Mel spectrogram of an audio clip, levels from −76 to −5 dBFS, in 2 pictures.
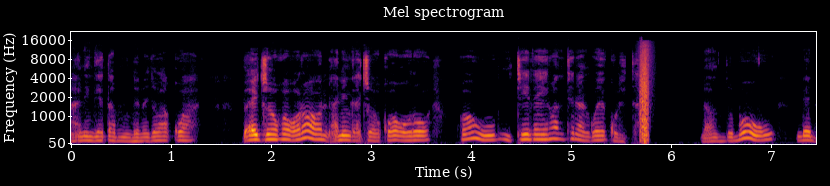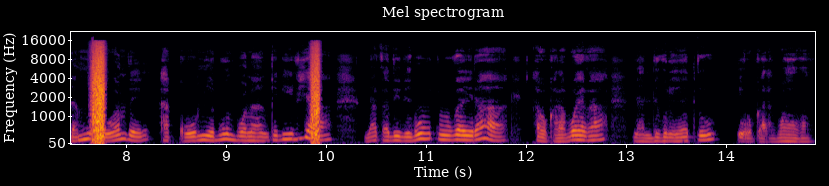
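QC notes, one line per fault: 5.60–5.87 s, 7.59–7.83 s, 9.81–9.97 s: wireless microphone noise hits. The FM radio link fades and receiver noise bursts through as a short swish of static, visible as broadband vertical smears on the spectrogram.
8.84–9.39 s: drift correction step. The speech slows about 5.3% and drops roughly 95 cents, nearly a semitone, likely from clock-matching software resetting playback rate. On the spectrogram, harmonics step down.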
